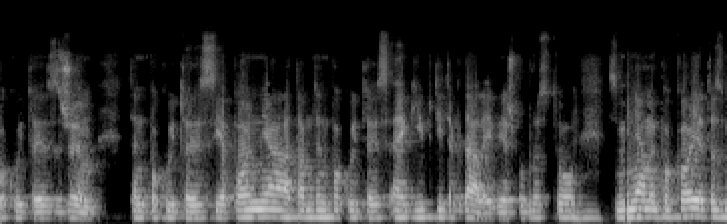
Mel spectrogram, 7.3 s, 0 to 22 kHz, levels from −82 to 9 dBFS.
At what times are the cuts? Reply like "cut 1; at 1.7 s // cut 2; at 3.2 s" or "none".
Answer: none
